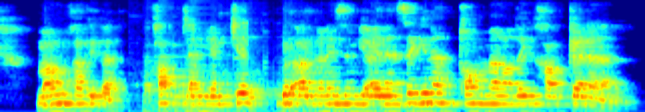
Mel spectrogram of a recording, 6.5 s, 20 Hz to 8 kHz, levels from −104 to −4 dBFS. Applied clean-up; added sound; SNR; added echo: neural separator model SepFormer DNS4.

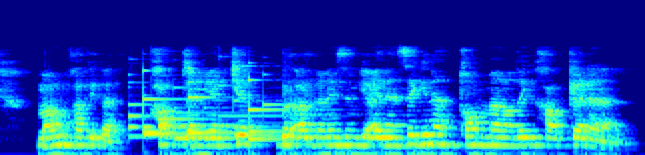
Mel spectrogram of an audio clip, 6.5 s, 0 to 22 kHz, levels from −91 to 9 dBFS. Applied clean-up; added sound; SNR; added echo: none; Ringtone; 1 dB; reverberation time 0.3 s.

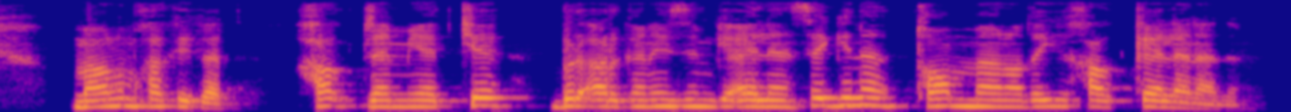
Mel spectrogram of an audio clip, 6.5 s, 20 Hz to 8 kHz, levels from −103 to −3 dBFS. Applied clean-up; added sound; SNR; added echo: none; none; none; none.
